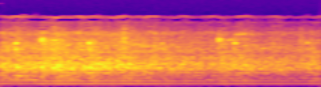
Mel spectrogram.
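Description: Pause in an old recording of a spoken talk: steady hiss with a low hum, slowly fading.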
